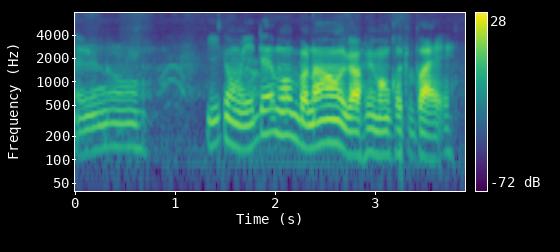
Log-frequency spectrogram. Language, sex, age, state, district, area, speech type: Assamese, male, 60+, Assam, Dhemaji, rural, spontaneous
